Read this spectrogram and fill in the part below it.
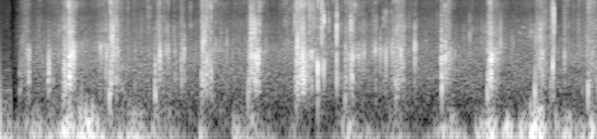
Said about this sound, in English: In the background, you're hearing me hike on a trail just a mile west of UConn's main campus.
